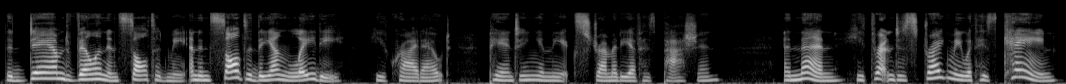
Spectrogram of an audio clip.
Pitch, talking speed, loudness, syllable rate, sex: 205 Hz, 170 wpm, -19 LUFS, 4.7 syllables/s, female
